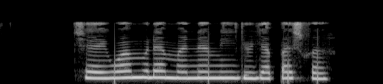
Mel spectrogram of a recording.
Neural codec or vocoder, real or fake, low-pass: none; real; 7.2 kHz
